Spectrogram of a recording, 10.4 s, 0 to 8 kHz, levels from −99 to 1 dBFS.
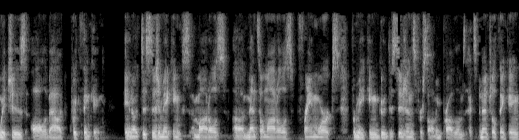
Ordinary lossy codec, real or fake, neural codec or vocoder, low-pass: MP3, 48 kbps; real; none; 7.2 kHz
